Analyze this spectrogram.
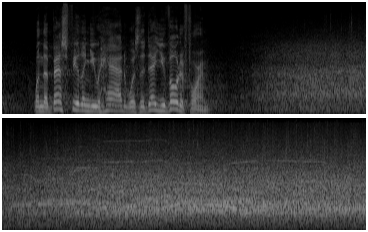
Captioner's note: applause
